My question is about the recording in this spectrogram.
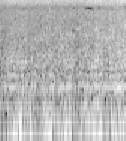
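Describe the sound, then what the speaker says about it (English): A honeybee swarm clustered on another hive gives off a dense, steady buzzing hum, close and continuous with no talking. "This is a swarm."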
